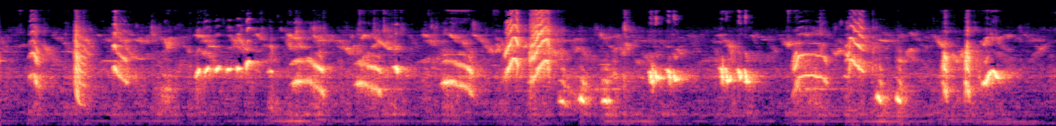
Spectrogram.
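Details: Vigorous varied song of a chestnut-rumped babbler, a jumble of sharp whistles, squeaky upslurs, buzzy chatters and short descending notes delivered continuously.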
